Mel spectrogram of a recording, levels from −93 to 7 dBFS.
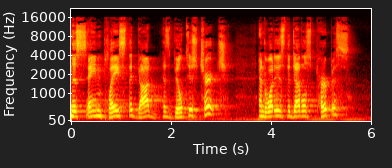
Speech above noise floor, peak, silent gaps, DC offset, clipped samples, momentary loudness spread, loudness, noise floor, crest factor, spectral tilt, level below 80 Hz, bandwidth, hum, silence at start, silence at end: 30 dB; 0 dBFS; none; under 0.1%; under 0.1%; 11 LU; -18 LUFS; -48 dBFS; 18 dB; -2.5 dB/octave; -52 dBFS; 16.5 kHz; none; 0 s; 0.45 s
